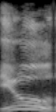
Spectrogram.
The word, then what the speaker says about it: mule: So we're here sipping on the ginger mule made with our choice of whiskey. I mean, did I say it right? Is it mule or mole? Mule. You said it right.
